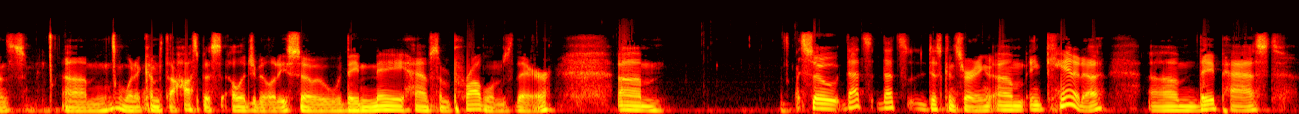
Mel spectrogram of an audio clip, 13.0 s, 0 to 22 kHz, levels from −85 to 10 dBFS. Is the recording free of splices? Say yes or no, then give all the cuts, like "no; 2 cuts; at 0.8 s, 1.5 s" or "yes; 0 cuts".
yes; 0 cuts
